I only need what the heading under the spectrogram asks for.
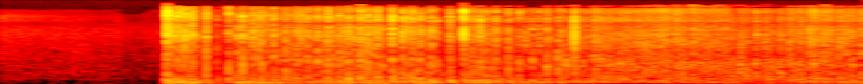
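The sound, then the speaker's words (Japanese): After a moment of near silence, the cheap, lightweight zipper of a kigurumi costume is pulled, making a quiet, sustained raspy scrape with small clicking ticks. “今日持ってきたのは、私がコミケで着ていた着ぐるみのチャックです。”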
